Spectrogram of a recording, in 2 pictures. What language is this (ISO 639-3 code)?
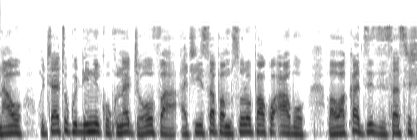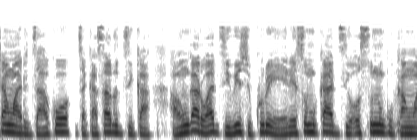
sna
